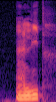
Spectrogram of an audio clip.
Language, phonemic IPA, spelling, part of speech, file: French, /litʁ/, litre, noun, Fr-litre.ogg
- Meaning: litre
